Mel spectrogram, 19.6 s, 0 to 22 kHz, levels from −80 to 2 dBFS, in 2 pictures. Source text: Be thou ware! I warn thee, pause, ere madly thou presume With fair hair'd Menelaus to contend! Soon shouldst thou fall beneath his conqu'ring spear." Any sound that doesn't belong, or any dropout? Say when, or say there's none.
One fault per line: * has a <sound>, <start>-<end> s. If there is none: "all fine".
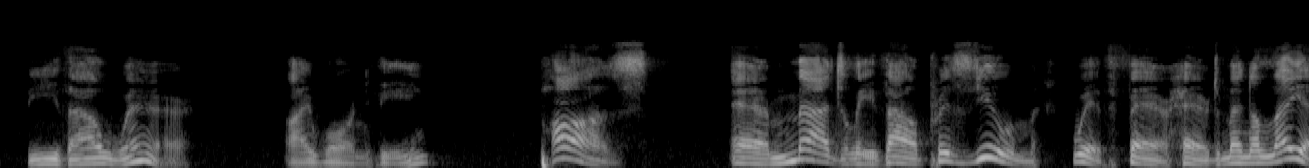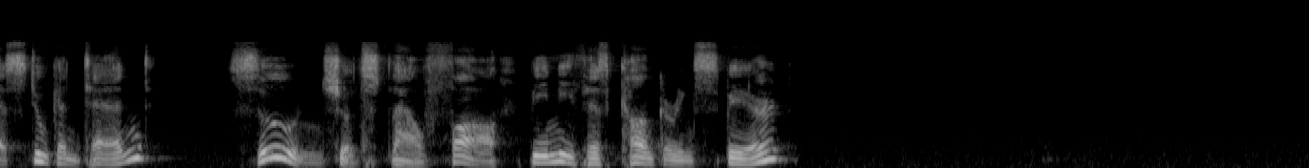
all fine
